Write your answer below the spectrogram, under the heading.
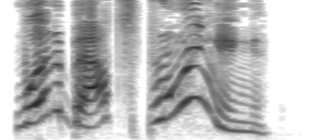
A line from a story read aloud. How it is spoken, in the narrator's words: squealed Apple Bloom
